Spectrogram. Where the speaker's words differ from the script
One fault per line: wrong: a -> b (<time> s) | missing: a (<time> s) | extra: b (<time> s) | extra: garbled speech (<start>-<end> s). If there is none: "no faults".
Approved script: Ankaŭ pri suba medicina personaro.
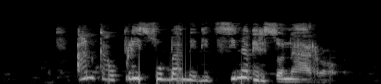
no faults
